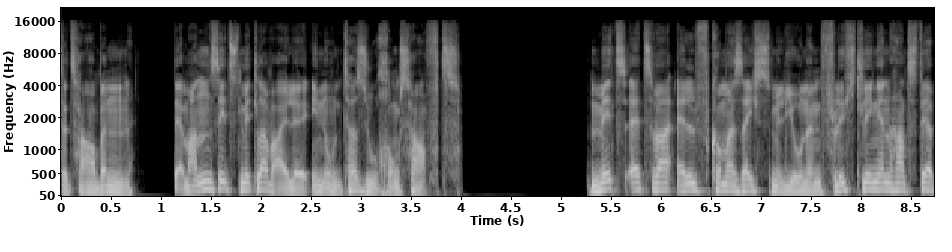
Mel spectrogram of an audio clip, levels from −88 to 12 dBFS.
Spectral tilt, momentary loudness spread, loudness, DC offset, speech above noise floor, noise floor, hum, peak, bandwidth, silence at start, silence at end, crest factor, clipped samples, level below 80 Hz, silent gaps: -5 dB/octave; 4 LU; -16 LUFS; under 0.1%; 71 dB; -86 dBFS; none; -2 dBFS; 16 kHz; 0 s; 0 s; 14 dB; under 0.1%; -42 dBFS; 4.77-4.92 s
